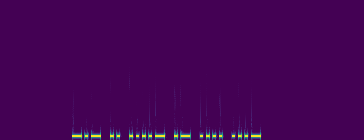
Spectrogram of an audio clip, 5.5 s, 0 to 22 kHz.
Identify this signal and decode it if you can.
Morse code, heard as a keyed tone, about 25 wpm, 700 Hz. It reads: KI4AHV
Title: USA Call Signs - 6 Characters - 25wpm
